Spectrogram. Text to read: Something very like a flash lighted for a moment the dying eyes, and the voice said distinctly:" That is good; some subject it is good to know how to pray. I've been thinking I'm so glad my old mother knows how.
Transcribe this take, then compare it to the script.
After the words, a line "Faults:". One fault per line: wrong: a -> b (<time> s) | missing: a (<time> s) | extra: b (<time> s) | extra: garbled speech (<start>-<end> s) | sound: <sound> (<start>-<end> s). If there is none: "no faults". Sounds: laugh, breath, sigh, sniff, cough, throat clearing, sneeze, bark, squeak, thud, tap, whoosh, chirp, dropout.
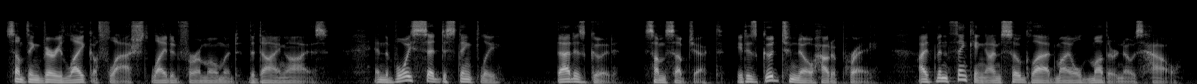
Something very like a flash lighted for a moment the dying eyes, and the voice said distinctly:" That is good; some subject it is good to know how to pray. I've been thinking I'm so glad my old mother knows how.
Faults:
no faults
